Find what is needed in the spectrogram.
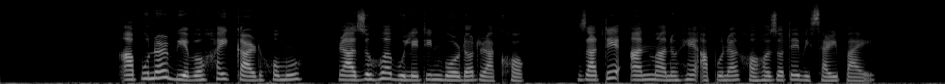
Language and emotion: Assamese, neutral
